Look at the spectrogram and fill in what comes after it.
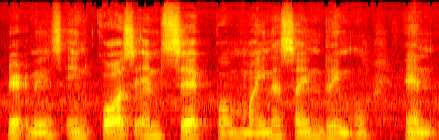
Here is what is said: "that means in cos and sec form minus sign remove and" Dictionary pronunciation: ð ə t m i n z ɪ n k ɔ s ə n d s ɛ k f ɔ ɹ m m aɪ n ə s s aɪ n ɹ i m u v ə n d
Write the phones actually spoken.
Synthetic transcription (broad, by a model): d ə t m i n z ɪ n k ɔ s ə n d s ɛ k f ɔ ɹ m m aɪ n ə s s aɪ n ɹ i m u ə n d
